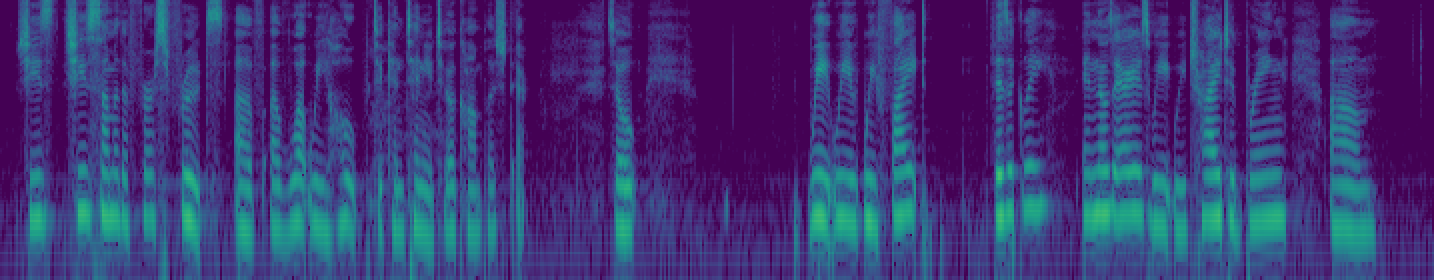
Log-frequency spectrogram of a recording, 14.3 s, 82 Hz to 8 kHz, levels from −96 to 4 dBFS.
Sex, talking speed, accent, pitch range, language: female, 135 wpm, American, 185-220 Hz, English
